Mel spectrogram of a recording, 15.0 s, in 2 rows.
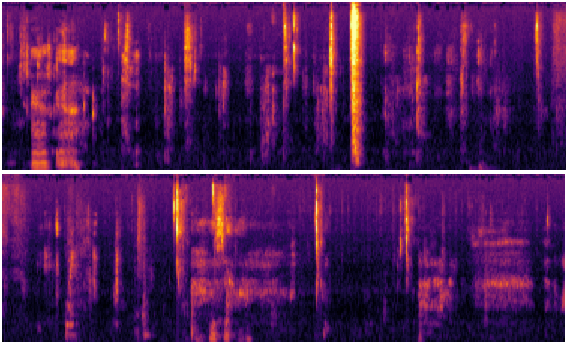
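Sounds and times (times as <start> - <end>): chewing spaghetti: 0.0 - 7.4, 11.3 - 12.0, 12.6 - 13.1.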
